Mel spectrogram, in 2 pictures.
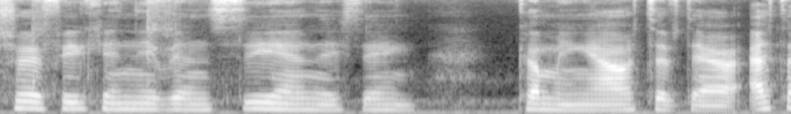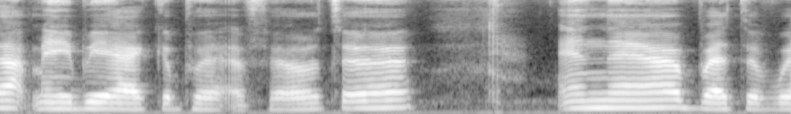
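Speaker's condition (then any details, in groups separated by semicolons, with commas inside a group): Bulbar ALS; bulbar onset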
